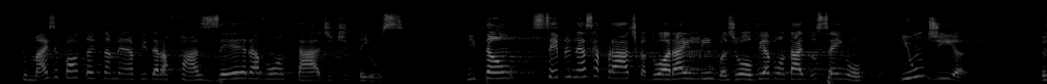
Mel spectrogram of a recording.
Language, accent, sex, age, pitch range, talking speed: Portuguese, Brazilian, female, 20-39, 220-295 Hz, 180 wpm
